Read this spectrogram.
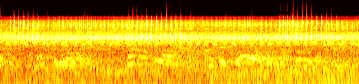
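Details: Frog. A frog's croaking comes as a rapid, rattling series of pulses, kept up evenly for the whole stretch. Softer, lower sounds wander faintly underneath the trill.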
